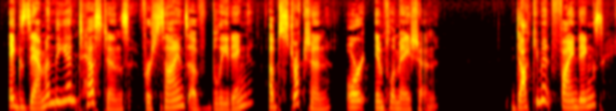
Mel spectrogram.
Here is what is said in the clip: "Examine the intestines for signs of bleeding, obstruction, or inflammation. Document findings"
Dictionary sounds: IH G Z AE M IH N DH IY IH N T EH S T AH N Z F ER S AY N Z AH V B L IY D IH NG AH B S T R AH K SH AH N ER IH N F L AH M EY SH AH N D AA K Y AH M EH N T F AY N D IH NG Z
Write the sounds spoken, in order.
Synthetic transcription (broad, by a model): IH G Z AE M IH N DH IY IH N T EH S T AH N Z F ER S AY N Z AH V B L IY D IH NG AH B S T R AH K SH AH N ER IH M F L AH M EY SH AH N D AA K Y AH M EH N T F AY N D IH NG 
